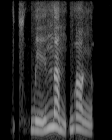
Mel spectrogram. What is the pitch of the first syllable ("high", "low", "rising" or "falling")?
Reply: rising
